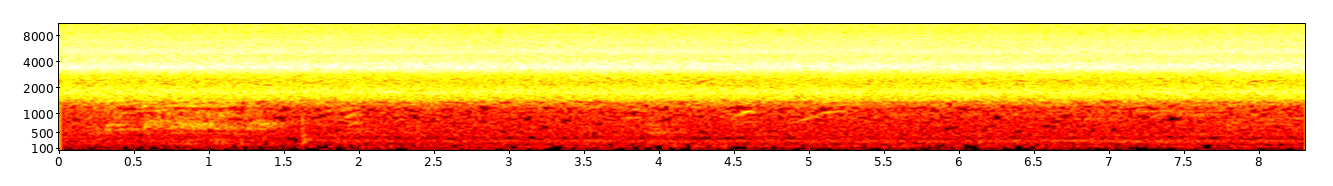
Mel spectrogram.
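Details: Cicadas recorded in Ubon Ratchathani, Thailand, on Friday, March 26: a dense, unbroken high buzzing drone fills the whole stretch, steady in loudness, with a few faint soft chirps underneath near the start.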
